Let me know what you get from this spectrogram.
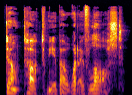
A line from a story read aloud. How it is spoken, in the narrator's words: growled, but it felt breathless and painful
